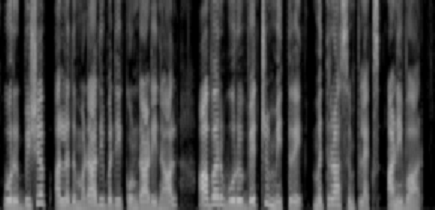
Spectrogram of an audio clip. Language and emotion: Tamil, neutral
